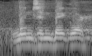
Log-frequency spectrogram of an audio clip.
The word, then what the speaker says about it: Linsinbigler: Okay, Rod, basically just take me through from the very beginning contact you had with Daniel Linsinbigler.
